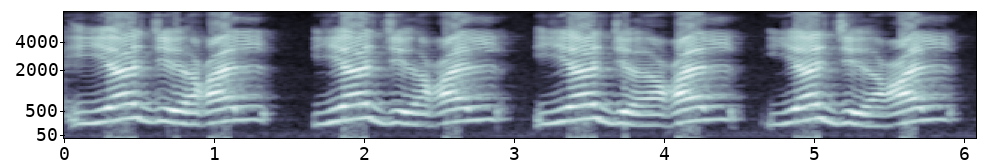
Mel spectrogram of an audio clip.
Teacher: ہم قلقلہ کریں گے تو ہماری آواز ٹکرائے گی، اور عین کو لام سے ملائیں گے تو لام کی مخرج کے اوپر ہماری آواز رک جائے گی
